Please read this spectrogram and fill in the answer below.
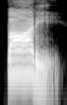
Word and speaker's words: body: Body. Ba. Ba. And yes, it is a different than buddy. He's my buddy and that's my body. Ba. So the tongue pulls back. It is It feels like a rounded sound because the sound resonates in the back but the lips are not rounded.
